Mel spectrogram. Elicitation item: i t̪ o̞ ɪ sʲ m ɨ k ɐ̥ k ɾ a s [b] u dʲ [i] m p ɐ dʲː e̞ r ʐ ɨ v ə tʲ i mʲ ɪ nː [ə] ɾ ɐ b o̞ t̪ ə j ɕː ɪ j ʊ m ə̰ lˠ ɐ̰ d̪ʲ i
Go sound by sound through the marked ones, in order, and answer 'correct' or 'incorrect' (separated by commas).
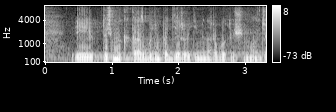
correct, incorrect, correct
